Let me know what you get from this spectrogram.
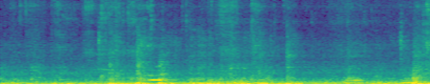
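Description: Argo Parahyangan passenger train running on the rails, heard from inside the coach: a steady low rumble with a few sharp clicks from the wheels on the track.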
